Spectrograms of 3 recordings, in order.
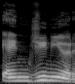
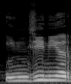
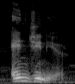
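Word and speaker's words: engineer: दोस्तों, ये इंजीनियर है और इंजीनियर नहीं है, इंजीनियर।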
